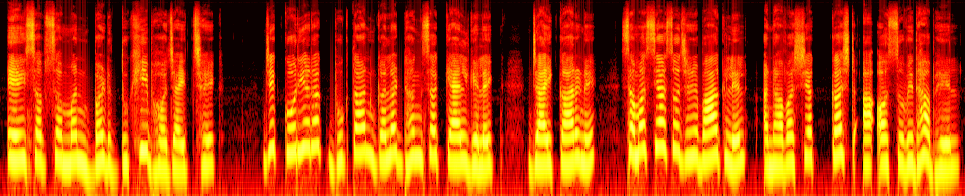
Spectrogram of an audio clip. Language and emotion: Maithili, sad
